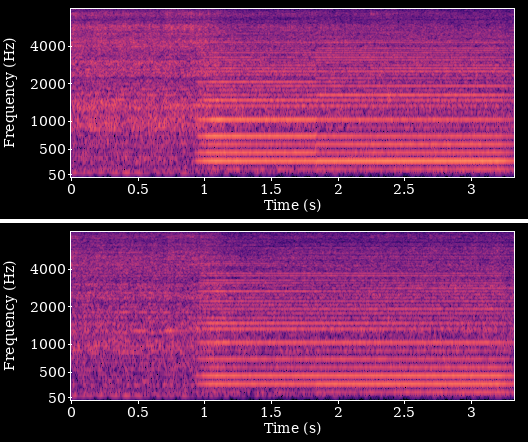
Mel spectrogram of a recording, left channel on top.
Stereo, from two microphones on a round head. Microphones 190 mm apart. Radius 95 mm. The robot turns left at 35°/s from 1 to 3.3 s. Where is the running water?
65° left, 6.5 m; by 3.3 s 15° right, 6.5 m.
